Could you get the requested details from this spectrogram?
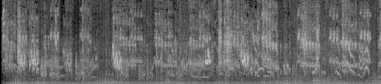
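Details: Breeding budgerigars in Chennai chatter continuously with bright, scratchy chirps and warbles.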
